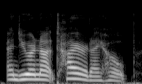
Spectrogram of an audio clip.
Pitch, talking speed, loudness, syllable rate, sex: 215 Hz, 250 wpm, -16 LUFS, 6.2 syllables/s, female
